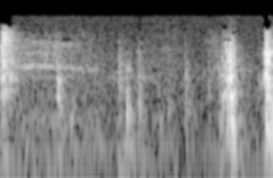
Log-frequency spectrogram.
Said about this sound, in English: Just a minute. Someone seems to be knocking on the door. I haven't the faintest notion who it might be, but I shall find out.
